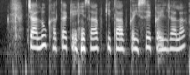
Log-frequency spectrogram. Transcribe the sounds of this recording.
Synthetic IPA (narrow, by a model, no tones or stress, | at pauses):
t͡ʃaːlukʰat̪əɾkḛɦɪsaːbkɪt̪aːbkəɪsekəɪld͡ʒaːla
